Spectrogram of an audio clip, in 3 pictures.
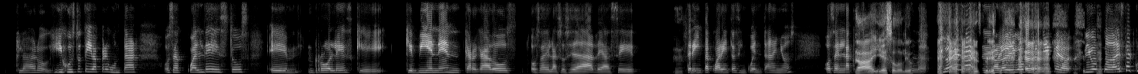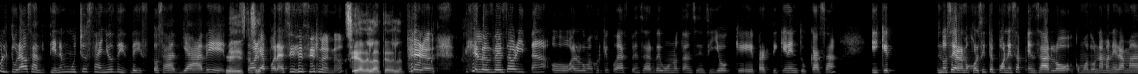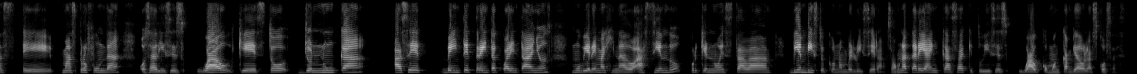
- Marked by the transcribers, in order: laughing while speaking: "Sí"; chuckle
- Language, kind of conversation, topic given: Spanish, podcast, ¿Qué se espera de los roles de género en casa?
